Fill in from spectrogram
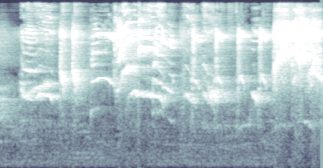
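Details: {'text': 'White-eared sibia, kapas tembak, delivering a rapid, varied stream of high squeaky whistles and sharp clicks, notes tumbling over one another with barely a pause.'}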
